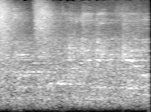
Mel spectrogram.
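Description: Steady machinery noise of a screen-printing shop floor: an even rushing noise with faint steady tones running under it.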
